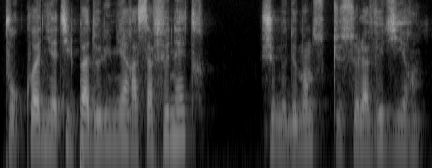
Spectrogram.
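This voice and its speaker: A fretful, fussy gentleman, voiced by a woman reading an audiobook. He talks in a raised, higher register, insistent and uneasy. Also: fairly even intonation, fairly quick, natural voice. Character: nervous fussy gentleman of means.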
